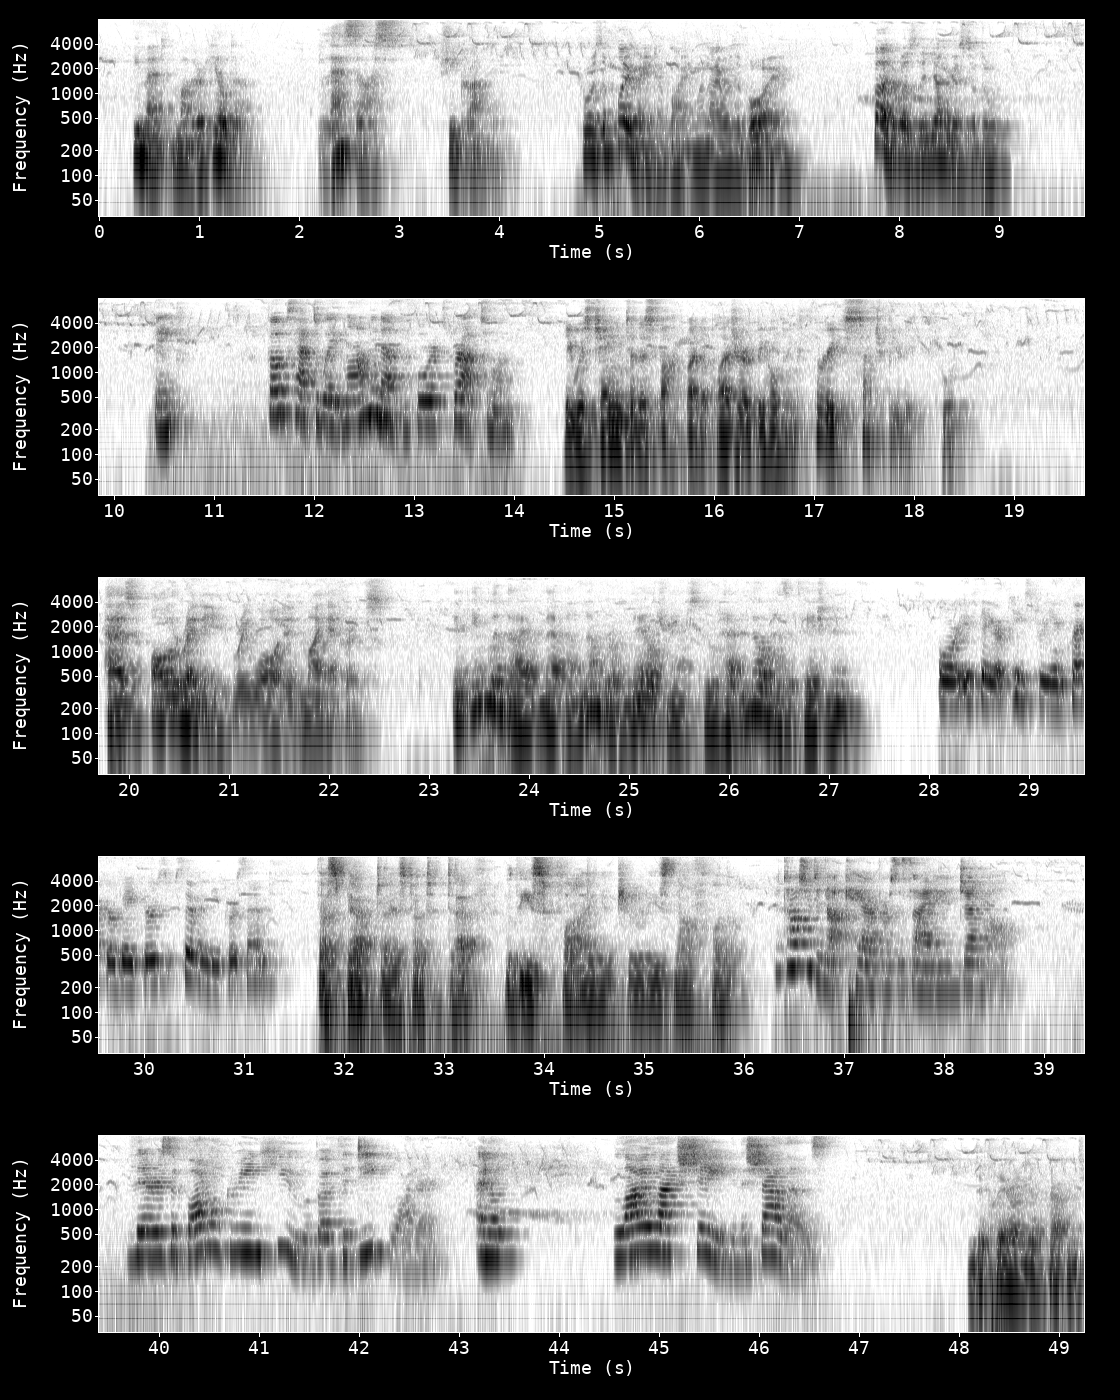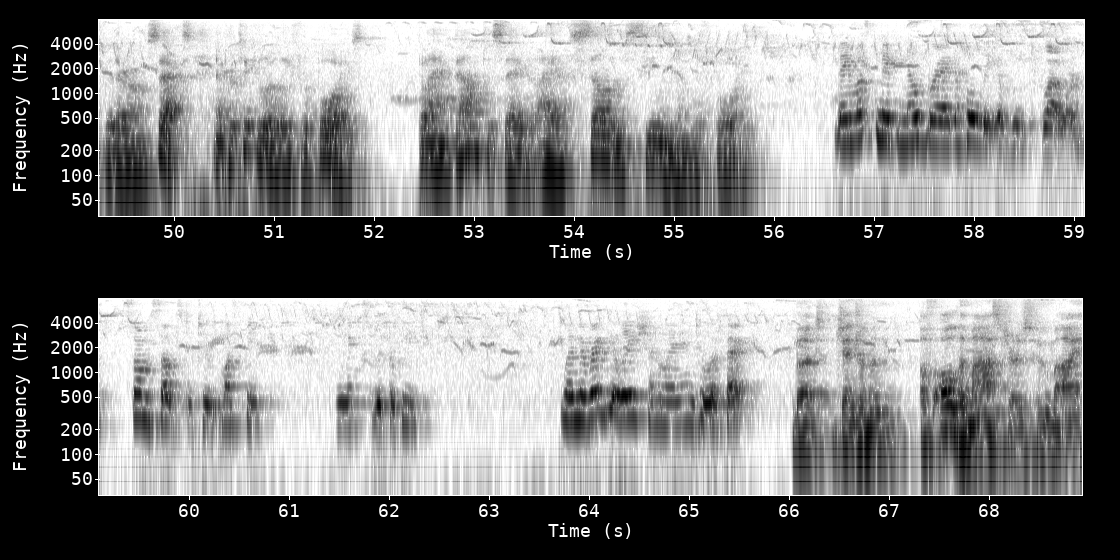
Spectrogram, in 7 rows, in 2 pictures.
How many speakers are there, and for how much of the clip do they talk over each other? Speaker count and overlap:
ten, no overlap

